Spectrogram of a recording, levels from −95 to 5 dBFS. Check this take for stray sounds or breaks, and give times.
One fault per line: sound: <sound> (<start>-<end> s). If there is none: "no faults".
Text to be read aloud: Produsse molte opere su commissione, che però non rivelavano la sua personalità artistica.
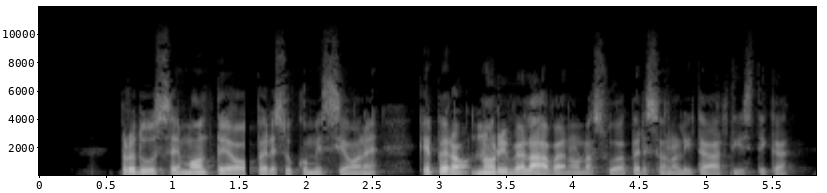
sound: dropout (1.5-1.6 s)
